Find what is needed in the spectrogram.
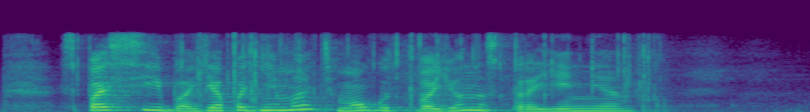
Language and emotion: Russian, positive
